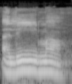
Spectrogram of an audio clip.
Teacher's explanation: عذاباً علیماً، یہاں وقف کریں گے تو علیما پڑھا جائے گا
